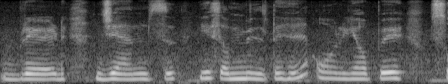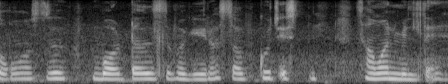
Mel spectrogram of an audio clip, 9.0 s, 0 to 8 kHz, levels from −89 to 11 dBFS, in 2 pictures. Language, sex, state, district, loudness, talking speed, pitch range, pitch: Hindi, female, Rajasthan, Jaipur, -17 LUFS, 120 wpm, 190-205 Hz, 195 Hz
